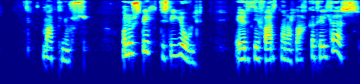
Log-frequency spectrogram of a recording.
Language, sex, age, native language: Icelandic, female, 30-39, Icelandic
